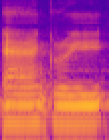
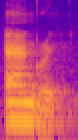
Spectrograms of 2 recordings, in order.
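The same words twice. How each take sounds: First: Both syllables are even and balanced. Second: The first syllable is stretched; the end is released.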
